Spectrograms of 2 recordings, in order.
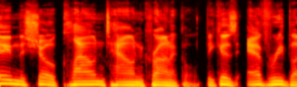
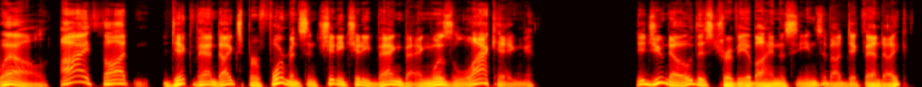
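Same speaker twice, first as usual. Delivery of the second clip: smug, self-satisfied, smarmy know-it-all tone; 2 semitones lower than usual. Contrasting with a certain kind of trivia-sharer: mock smarmy voice. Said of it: "Not in that like smarmy".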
